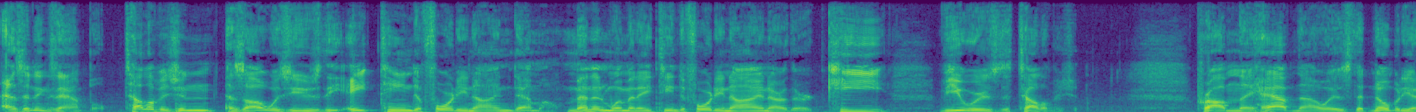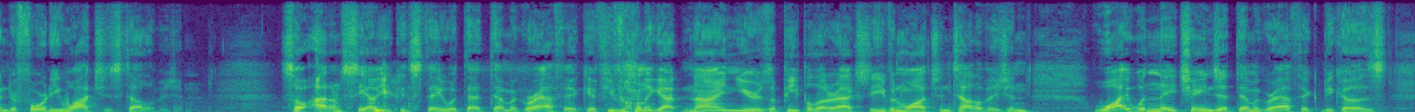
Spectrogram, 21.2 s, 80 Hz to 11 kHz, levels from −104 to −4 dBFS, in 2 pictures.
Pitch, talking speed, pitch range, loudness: 125 Hz, 190 wpm, 115-140 Hz, -24 LUFS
